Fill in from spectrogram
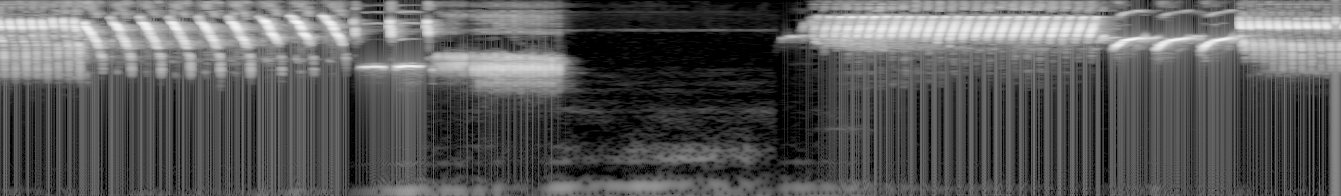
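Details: Canary champion training song used for teaching young birds: rapid series of repeated descending whistled sweeps, a short buzzy lower trill, about two seconds of near silence, then a fast rattling high trill and looping whistled notes.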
